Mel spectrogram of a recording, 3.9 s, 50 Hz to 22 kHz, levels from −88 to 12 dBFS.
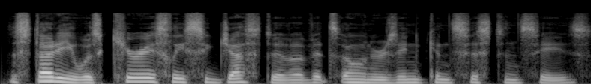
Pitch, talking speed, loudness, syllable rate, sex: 140 Hz, 135 wpm, -20 LUFS, 5.3 syllables/s, male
